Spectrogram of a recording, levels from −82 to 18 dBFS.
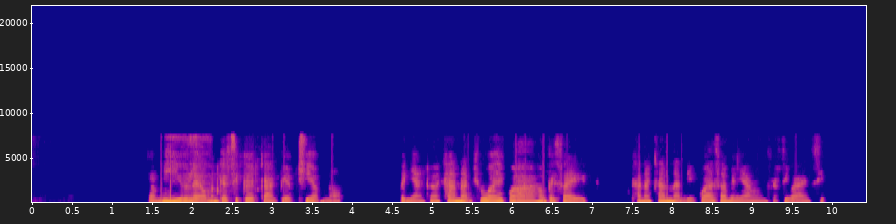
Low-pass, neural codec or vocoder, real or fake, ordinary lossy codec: none; codec, 16 kHz, 16 kbps, FreqCodec, smaller model; fake; none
